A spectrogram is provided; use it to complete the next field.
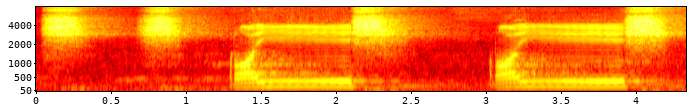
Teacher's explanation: huruf syin Sya ya lidah menempel ke atas bagian atas mulut ya langit-langit mulut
